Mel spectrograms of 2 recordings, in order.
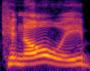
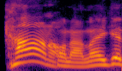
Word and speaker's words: Connell: the professor is William Connell how's that guy the chair of Italian Studies at Seton Hall what's his last name Connell spell it c-o-n-n-e-l-l not cannoli but Connor I need a Professor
